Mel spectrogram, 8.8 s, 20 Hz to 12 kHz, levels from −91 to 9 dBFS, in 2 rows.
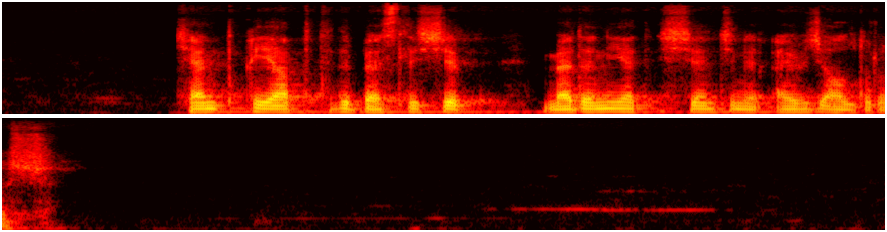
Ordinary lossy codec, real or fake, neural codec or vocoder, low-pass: Opus, 24 kbps; real; none; 10.8 kHz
